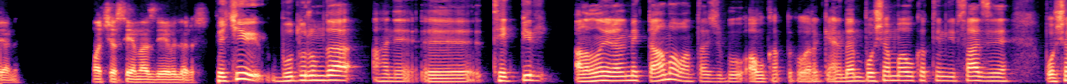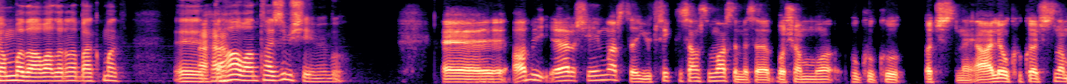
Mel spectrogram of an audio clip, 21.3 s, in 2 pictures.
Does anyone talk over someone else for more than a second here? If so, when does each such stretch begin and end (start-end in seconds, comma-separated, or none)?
none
